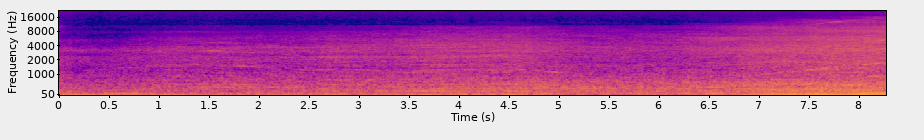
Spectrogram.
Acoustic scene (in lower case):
residential area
